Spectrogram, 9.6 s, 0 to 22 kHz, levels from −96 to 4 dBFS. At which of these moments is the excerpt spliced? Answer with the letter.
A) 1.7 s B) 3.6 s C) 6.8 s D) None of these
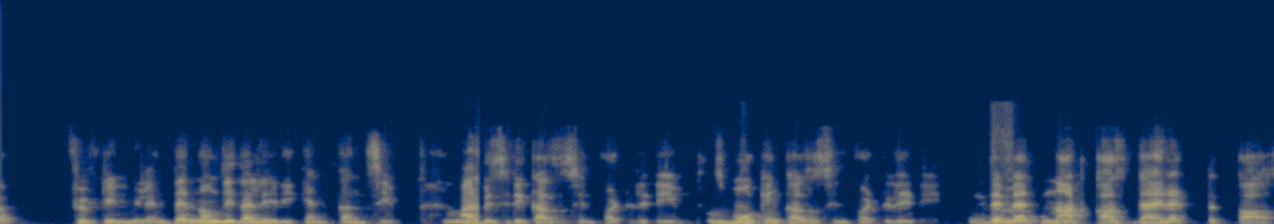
B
